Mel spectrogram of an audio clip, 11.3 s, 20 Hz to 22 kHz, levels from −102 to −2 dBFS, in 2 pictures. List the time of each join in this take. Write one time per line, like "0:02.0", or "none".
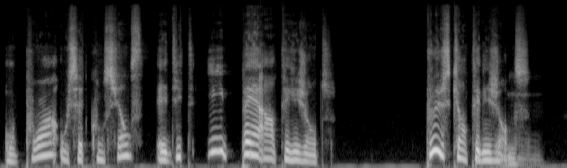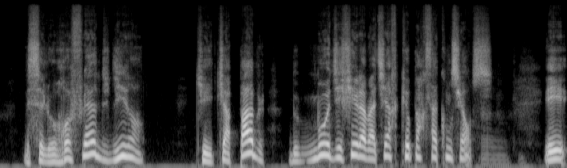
none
